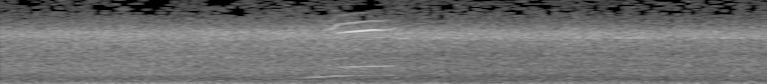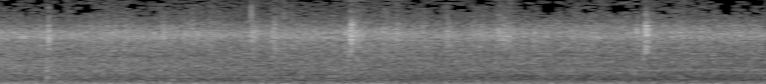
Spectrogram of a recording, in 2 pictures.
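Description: Steady low outdoor rumble of wind and distant traffic noise, with one brief rising high chirp about one and a half seconds in.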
